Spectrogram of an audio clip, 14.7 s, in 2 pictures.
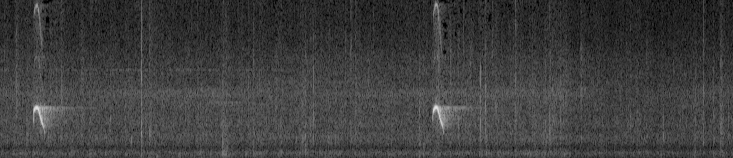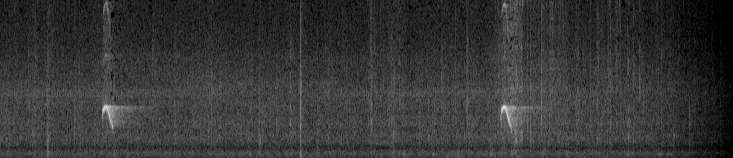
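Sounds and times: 
Rufous-capped Antthrush calling in South America's Eastern Lowlands: 0.3 - 0.9, 4.3 - 4.8, 8.4 - 8.8, 12.3 - 12.8.

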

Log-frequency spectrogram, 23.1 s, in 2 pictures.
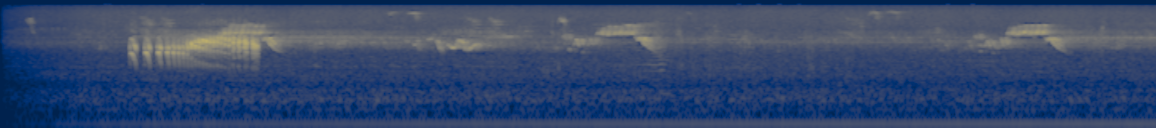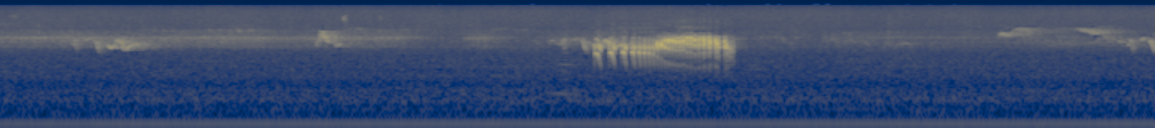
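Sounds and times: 
rufous-winged antwren rapid stuttering trills in South America: 1.3 - 2.8, 17.4 - 18.9.

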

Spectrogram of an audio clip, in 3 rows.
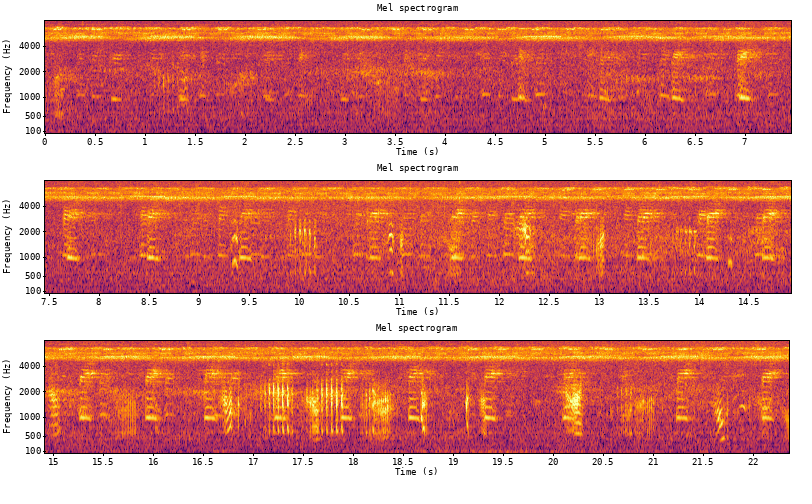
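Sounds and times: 
cricket chorus: 0.0 - 22.3
frog croaks: 0.0 - 22.3.

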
